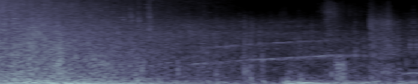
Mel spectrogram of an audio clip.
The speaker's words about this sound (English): Dozens of its shimmering green scales were missing, and with the primal pain of an empty belly amplifying its distress, it smashed into the stone wall and broke through the other side.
